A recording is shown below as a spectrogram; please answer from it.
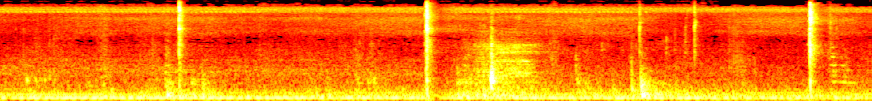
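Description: A few sharp clicks and clacks, the loudest about three seconds in, as a distributor cap and its plug wires are handled and seated on an old truck engine. A steady high chirring of crickets runs underneath.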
